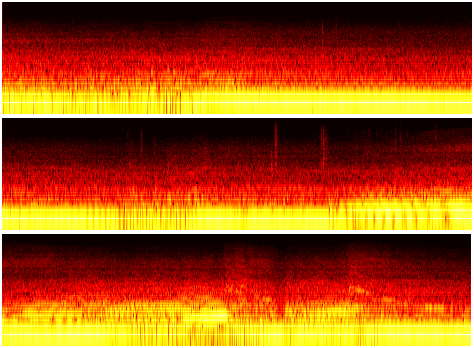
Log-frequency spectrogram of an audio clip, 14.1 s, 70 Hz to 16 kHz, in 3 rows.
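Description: Noble M12 GTO-3R's twin-turbo V6 heard from inside the cabin while lapping a circuit. It runs steadily at first, then climbs in pitch under acceleration for a few seconds in the second half. Near the end it drops abruptly, as at an upshift, and starts climbing again.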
